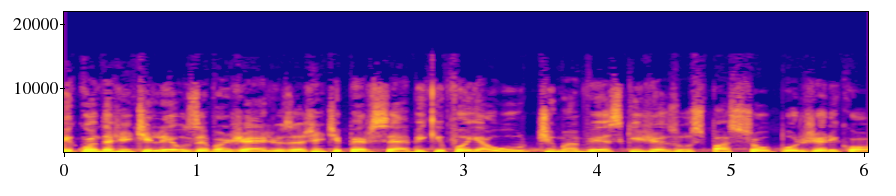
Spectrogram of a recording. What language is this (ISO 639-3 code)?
por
